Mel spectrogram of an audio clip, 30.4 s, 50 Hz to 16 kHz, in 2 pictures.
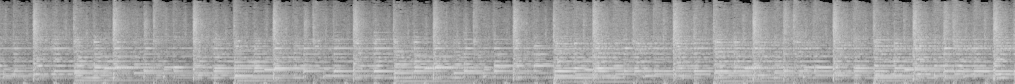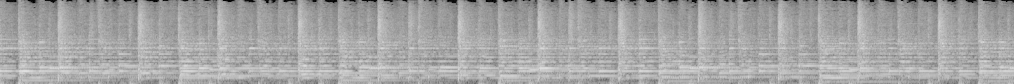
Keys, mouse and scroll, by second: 9.2 alt+middle click, 11.0 z, 13.7 z, 17.6 click, 23.3 click, 24.7 e, 25.5 click, 26.9-29.1 drag.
